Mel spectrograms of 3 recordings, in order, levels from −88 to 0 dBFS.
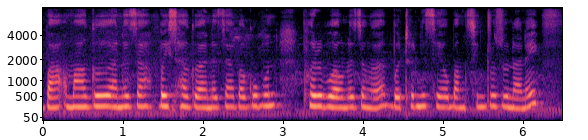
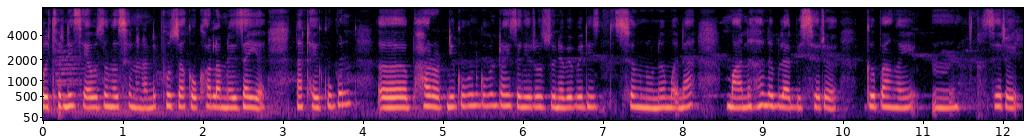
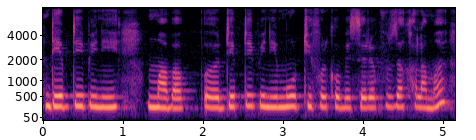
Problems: constant background noise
